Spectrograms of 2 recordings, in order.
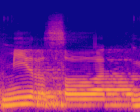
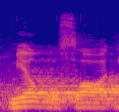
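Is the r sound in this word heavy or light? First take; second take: light; heavy. First: The r is pronounced light and thin. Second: The r is pronounced heavy and full. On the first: The speaker calls it wrong. "Enggak boleh mirsad, mirsad salah" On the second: The speaker calls it right. "Di sini hukum ra-nya tebal, bukan tipis"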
